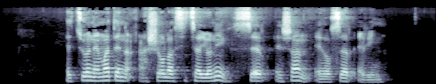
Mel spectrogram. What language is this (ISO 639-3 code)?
eus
